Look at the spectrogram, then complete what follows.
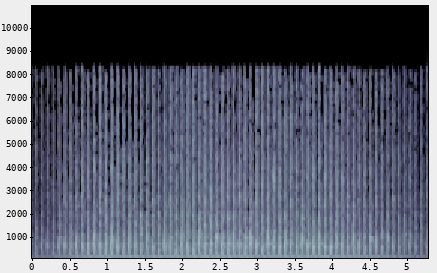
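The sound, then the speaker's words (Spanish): A tractor working in a field in spring as farmers begin their farm work, in warm, sunny weather. Its engine chugs steadily with a fast, even mechanical putter over a low, droning rumble. It stays loud and constant throughout, with no voices. “El tractor en el campo, tractor na poli, testimonia que los campesinos, zemědělci, ya han iniciado las faenas agrícolas, zemědělské práce.”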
